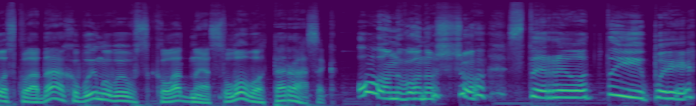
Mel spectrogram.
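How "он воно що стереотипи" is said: high, slow line spoken through laughter. Narrator reads a sister answering her little brother: laughing. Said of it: "розсміялася сестра".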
